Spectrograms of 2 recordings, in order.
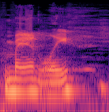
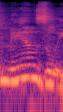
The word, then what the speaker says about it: Mansley: Um and right, so this agent Manley, is it I thought it was Mansley.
